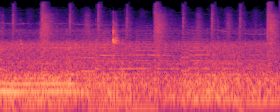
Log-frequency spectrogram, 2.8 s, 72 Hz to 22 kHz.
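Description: A 2004 Porsche 996 Turbo with Tiptronic transmission drives along, its engine a steady close, loud hum with faint road noise, no clear gear-shift breaks.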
